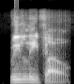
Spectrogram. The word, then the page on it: rilievo: American English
